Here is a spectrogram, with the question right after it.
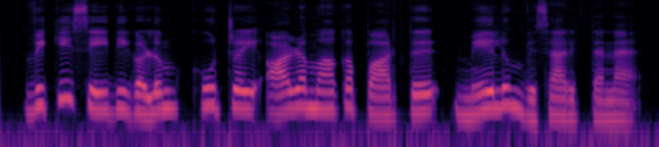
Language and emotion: Tamil, neutral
